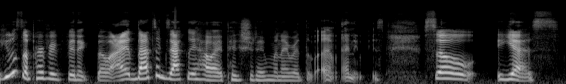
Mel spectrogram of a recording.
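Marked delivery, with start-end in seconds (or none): none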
